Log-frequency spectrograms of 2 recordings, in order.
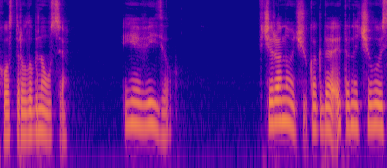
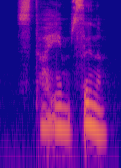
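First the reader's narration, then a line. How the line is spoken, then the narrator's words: Whisper. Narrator (Russian): шепнул он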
